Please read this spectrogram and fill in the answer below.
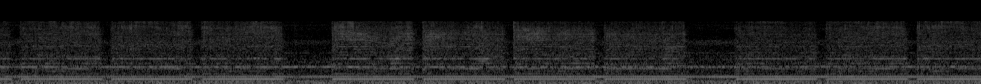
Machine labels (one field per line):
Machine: slide rail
